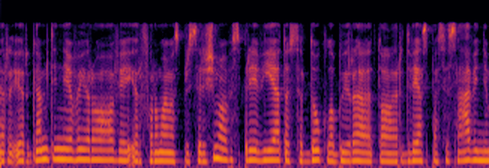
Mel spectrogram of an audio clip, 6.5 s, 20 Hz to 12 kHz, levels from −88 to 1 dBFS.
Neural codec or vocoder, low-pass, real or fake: none; 7.2 kHz; real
